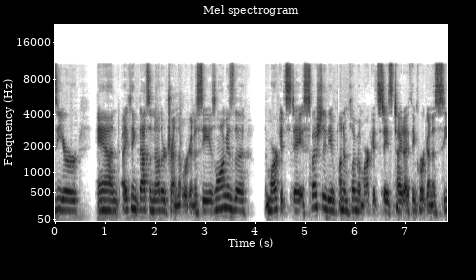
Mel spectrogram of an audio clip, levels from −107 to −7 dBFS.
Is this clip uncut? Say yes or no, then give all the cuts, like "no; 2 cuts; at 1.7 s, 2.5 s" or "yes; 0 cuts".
no; 1 cut; at 5.6 s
